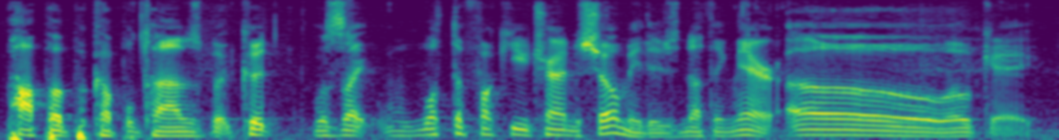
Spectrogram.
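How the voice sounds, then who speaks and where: A man's voice: fairly low pitch, a little fast, a little hiss or hum. Laid-back man playing a game on stream. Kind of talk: casual let's-play chat.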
